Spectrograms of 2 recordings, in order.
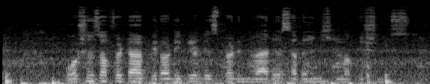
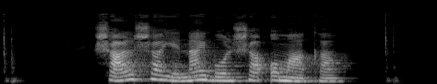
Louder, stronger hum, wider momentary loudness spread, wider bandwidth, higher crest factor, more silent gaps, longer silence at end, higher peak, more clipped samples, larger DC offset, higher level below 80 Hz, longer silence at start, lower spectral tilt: about the same, -22 LUFS vs -24 LUFS; neither; about the same, 10 LU vs 10 LU; first, 16 kHz vs 11.5 kHz; about the same, 18 dB vs 20 dB; second, none vs 0.33-0.66 s; second, 0 s vs 0.9 s; about the same, -4 dBFS vs -6 dBFS; neither; neither; first, -28 dBFS vs -70 dBFS; about the same, 0.05 s vs 0.1 s; about the same, -6 dB/octave vs -6 dB/octave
